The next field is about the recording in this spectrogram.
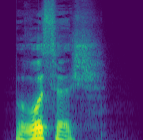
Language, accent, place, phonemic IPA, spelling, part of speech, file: German, Germany, Berlin, /ˈʁʊsɪʃ/, russisch, adjective, De-russisch.ogg
- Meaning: Russian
